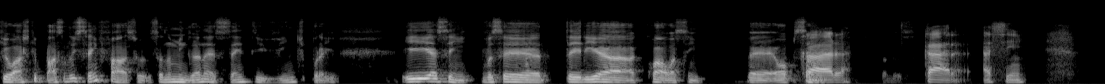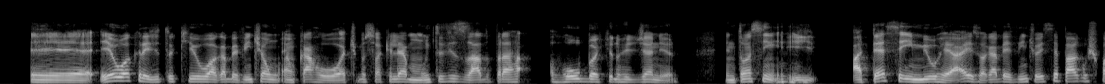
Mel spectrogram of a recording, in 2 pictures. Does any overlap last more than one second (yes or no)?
no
